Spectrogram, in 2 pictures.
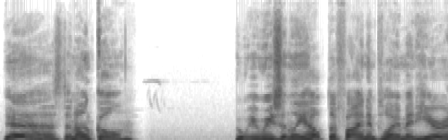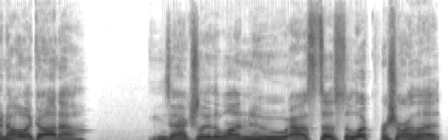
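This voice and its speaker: Man putting on a grumpy old man, raised pitch. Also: lively intonation, normal speed, no room sound. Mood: matter-of-fact, gruff. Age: older. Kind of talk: reading game dialogue aloud.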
